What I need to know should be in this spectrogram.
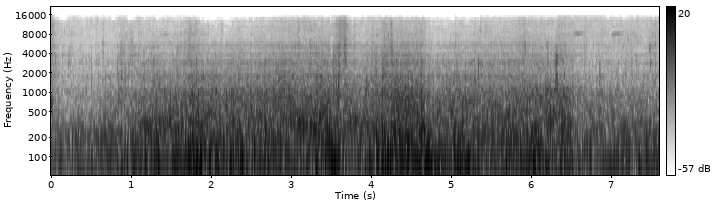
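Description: Mountain bike tyres roll fast over a dirt trail.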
